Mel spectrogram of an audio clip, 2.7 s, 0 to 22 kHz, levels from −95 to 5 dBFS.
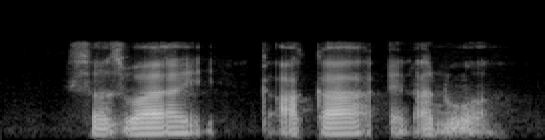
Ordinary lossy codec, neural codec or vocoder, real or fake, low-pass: none; vocoder, 22.05 kHz, 80 mel bands, HiFi-GAN; fake; 7.2 kHz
